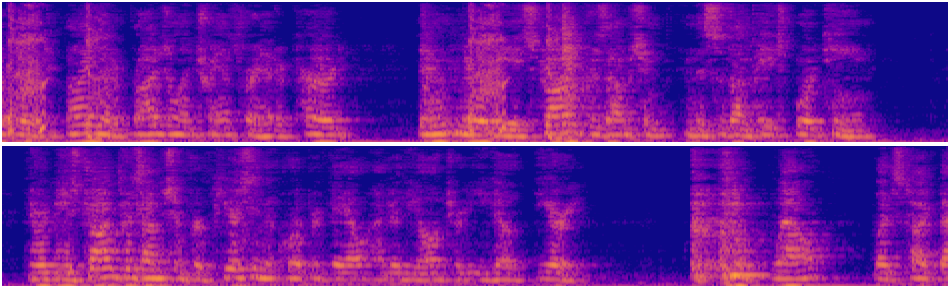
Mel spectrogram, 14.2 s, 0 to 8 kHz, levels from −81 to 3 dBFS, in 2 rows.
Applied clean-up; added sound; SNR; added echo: none; Cough; 2 dB; reverberation time 0.2 s.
